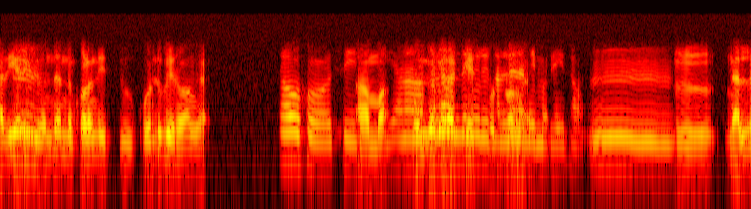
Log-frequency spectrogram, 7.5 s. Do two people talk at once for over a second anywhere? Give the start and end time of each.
3.6-5.2

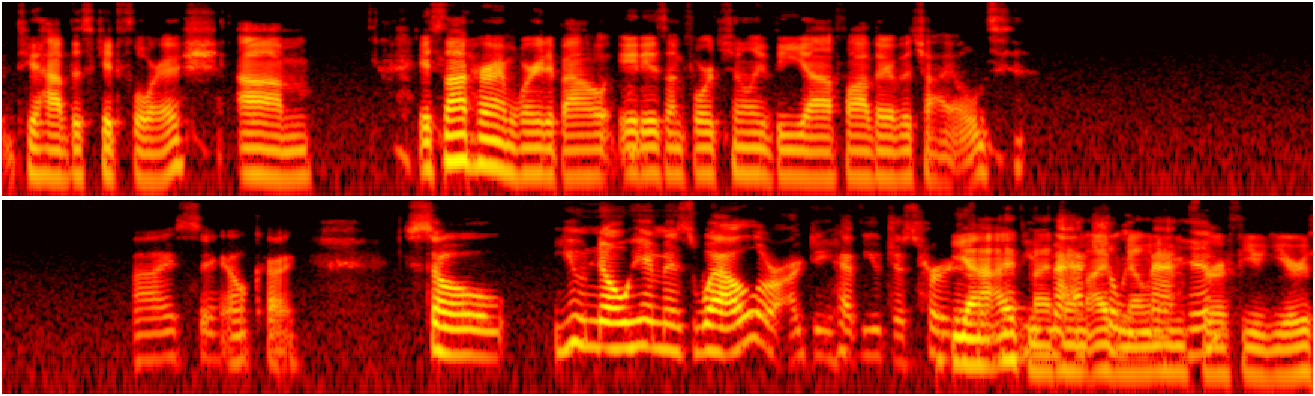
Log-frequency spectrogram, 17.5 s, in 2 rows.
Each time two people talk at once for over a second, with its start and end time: 15.1-16.9

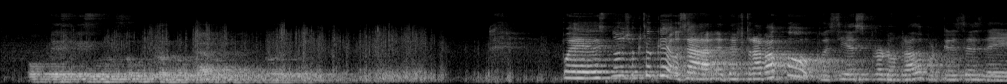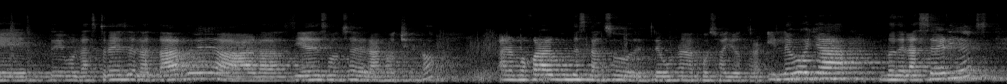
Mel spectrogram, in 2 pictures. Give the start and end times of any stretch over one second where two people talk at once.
none

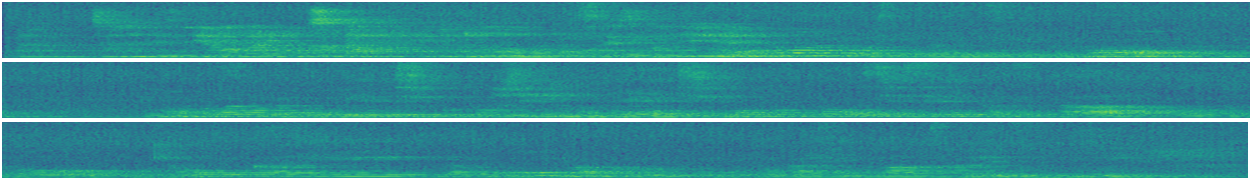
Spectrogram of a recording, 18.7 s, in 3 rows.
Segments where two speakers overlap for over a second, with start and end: 2.2-3.7

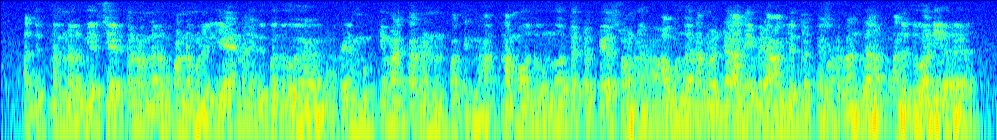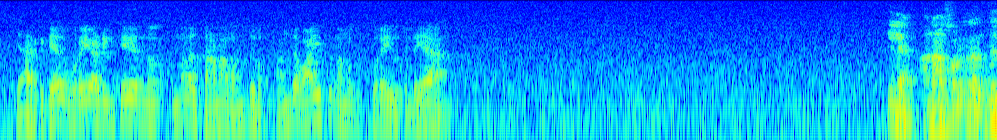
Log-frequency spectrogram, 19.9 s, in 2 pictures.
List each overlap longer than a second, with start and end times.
6.6-9.4

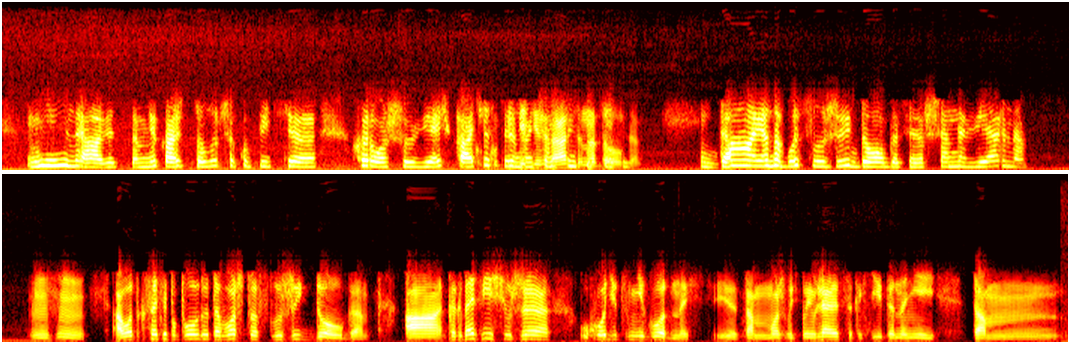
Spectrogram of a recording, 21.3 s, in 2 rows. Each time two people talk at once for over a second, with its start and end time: 4.6-6.1

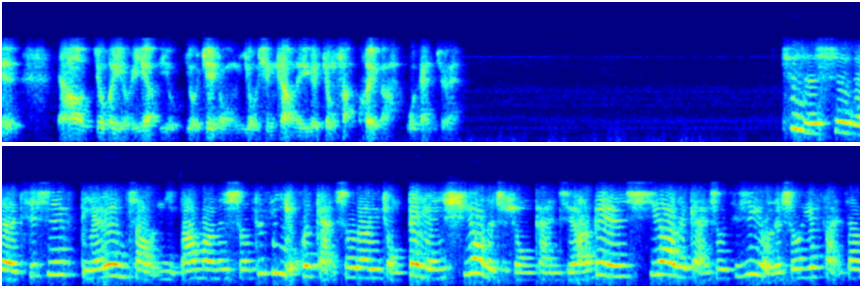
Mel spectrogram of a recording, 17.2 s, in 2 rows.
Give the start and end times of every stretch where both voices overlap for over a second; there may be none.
none

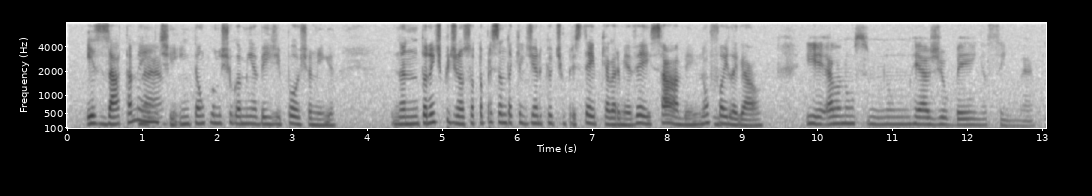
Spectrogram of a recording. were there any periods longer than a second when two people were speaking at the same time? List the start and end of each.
none

